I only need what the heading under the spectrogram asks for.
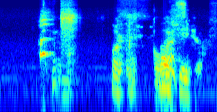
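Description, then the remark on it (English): A single loud sneeze bursts out with a sharp breathy hiss, then voices start talking right after it. “Bless you.”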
